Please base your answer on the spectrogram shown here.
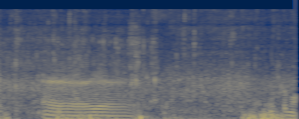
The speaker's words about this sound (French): Je pense que vous entendez le bruit de la mer à côté de moi. J'espère que le vent ne va pas trop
